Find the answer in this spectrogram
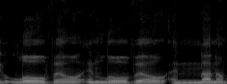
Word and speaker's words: Louisville: here in Kentucky who don't even know how to pron louville right they pronounce it louville it's Louisville was it King L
